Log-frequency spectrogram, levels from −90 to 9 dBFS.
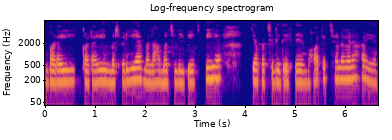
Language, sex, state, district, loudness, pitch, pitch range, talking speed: Hindi, female, Bihar, Muzaffarpur, -20 LUFS, 180 Hz, 175-195 Hz, 190 wpm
